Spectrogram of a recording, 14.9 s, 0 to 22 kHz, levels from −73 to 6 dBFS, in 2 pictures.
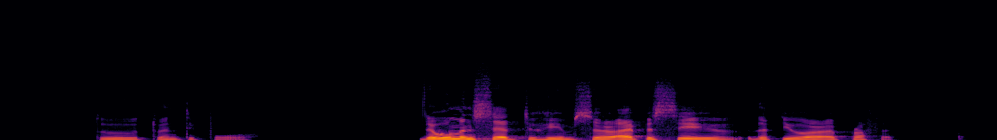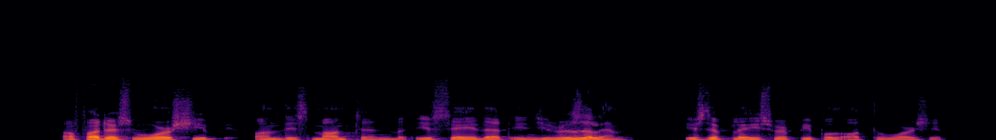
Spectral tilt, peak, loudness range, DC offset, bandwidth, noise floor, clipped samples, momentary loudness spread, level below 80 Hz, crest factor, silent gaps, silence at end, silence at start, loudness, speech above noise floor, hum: -8 dB/octave; -6 dBFS; 5 LU; under 0.1%; 9.4 kHz; -89 dBFS; under 0.1%; 14 LU; -68 dBFS; 20 dB; none; 0.4 s; 0.75 s; -26 LUFS; 64 dB; none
